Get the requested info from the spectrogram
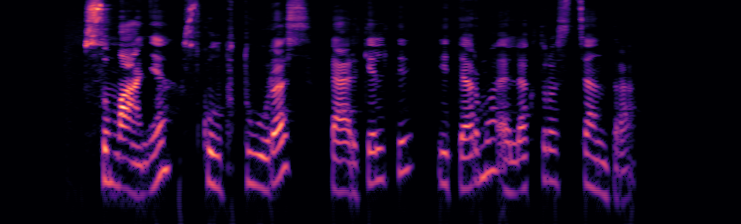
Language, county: Lithuanian, Kaunas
